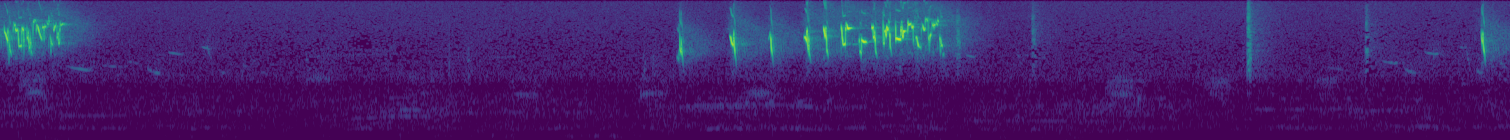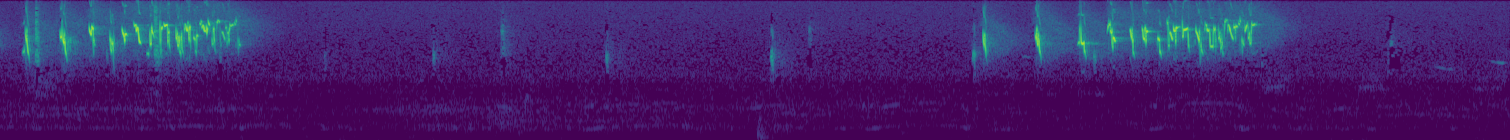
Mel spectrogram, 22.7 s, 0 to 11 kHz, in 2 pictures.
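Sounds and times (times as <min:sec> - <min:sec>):
horned lark singing: 0:00.0 - 0:01.9, 0:05.1 - 0:07.3, 0:10.4 - 0:13.2, 0:18.6 - 0:21.0.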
